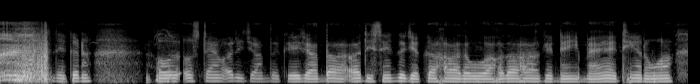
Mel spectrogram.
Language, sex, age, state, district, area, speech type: Dogri, male, 30-45, Jammu and Kashmir, Udhampur, rural, spontaneous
